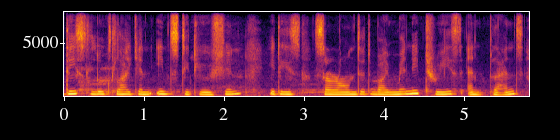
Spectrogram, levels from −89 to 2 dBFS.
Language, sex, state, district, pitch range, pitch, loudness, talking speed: English, female, Nagaland, Kohima, 205-225 Hz, 215 Hz, -14 LUFS, 135 wpm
